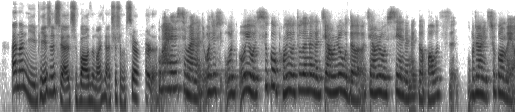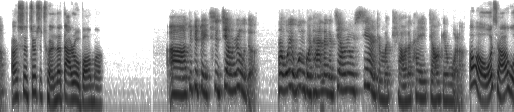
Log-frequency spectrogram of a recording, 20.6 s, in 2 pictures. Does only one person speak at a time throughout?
Yes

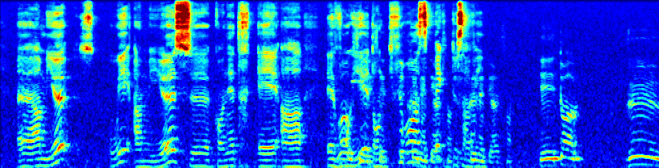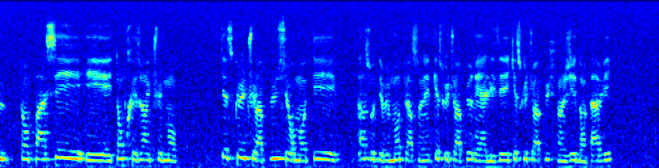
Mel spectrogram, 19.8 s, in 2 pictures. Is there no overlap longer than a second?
No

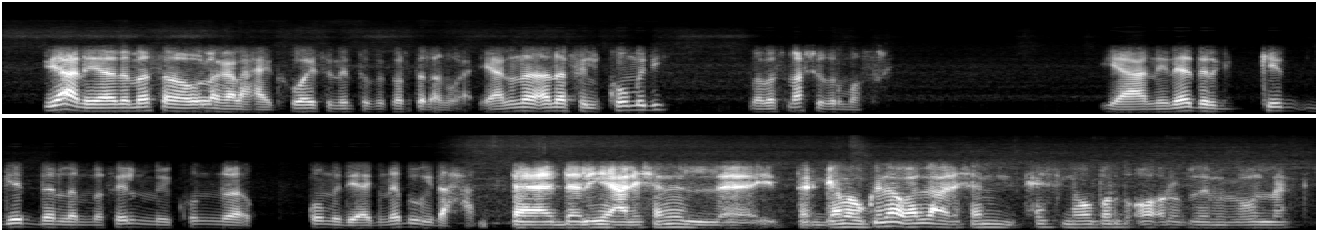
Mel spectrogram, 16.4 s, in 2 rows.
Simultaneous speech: No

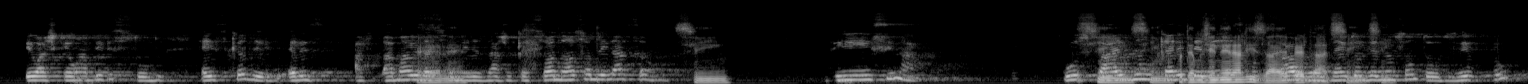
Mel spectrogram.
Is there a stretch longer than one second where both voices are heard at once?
Yes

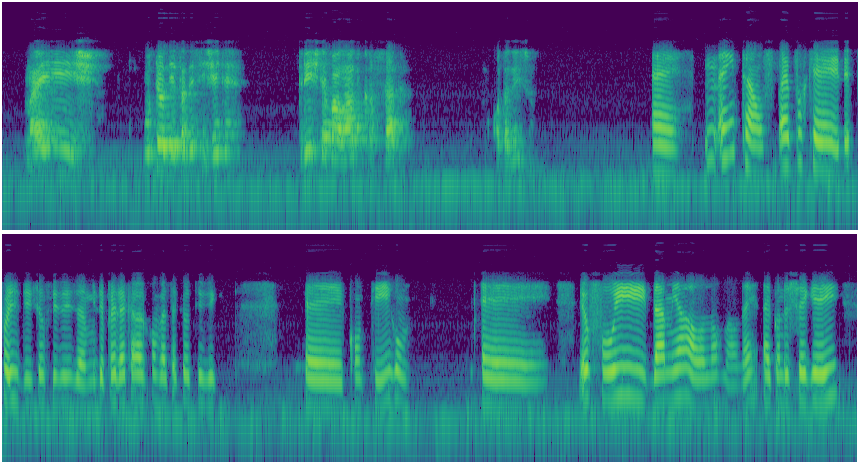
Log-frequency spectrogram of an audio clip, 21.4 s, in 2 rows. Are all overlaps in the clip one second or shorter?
Yes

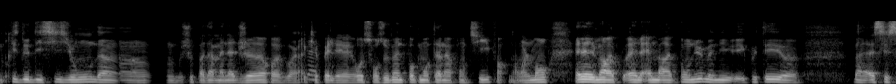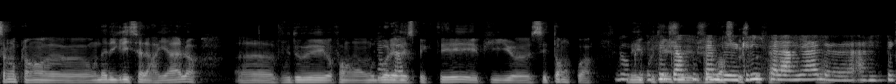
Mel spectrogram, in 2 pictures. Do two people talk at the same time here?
Yes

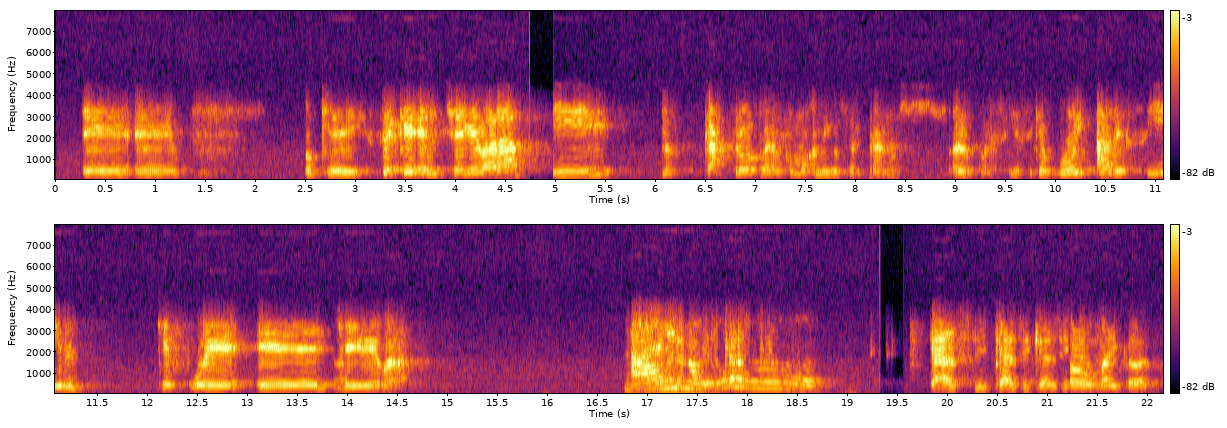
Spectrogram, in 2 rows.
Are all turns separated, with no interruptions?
No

